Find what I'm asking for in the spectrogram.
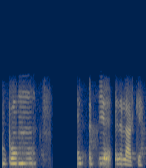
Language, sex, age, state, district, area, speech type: Manipuri, female, 18-30, Manipur, Chandel, rural, conversation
